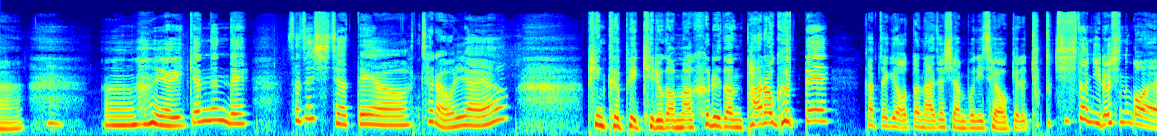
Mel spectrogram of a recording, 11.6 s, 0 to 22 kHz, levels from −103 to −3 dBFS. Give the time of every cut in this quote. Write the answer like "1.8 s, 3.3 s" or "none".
5.8 s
